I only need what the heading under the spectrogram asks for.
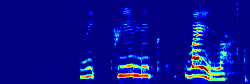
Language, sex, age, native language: Icelandic, male, 6, Icelandic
